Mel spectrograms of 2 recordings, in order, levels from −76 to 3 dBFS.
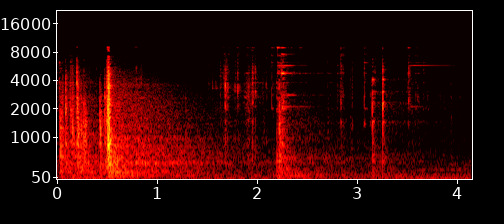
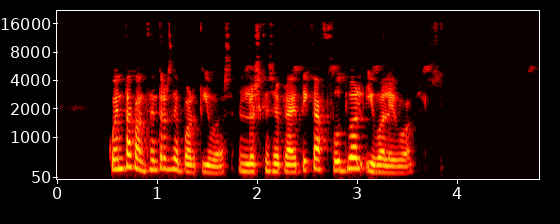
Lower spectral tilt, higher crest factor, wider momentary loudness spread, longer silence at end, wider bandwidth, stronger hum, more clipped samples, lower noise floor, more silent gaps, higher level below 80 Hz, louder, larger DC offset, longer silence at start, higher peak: second, -2.5 dB/octave vs -5 dB/octave; first, 32 dB vs 20 dB; first, 27 LU vs 6 LU; second, 0.25 s vs 1 s; second, 9.8 kHz vs 17 kHz; neither; neither; second, -54 dBFS vs -89 dBFS; neither; first, -54 dBFS vs -74 dBFS; second, -29 LUFS vs -23 LUFS; neither; second, 0.05 s vs 0.55 s; about the same, -2 dBFS vs -4 dBFS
